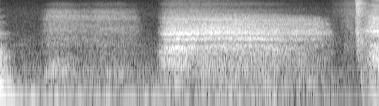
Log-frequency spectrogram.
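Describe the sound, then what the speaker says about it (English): Close, audible breathing during a yoga forward fold: a long inhale, then a fuller, louder exhale that tapers off, ending with a short sharp breath. "take one more deep breath here"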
